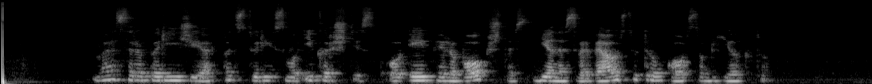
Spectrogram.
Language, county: Lithuanian, Vilnius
